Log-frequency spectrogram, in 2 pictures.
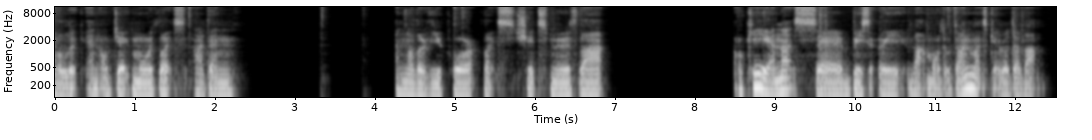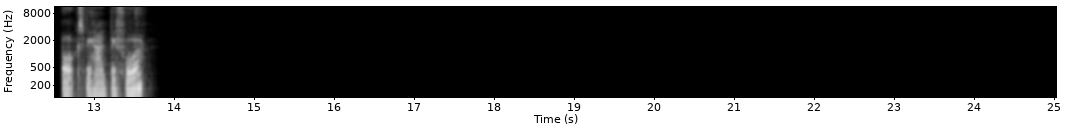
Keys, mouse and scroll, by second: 1.7 click, 3.3 click, 3.9 middle click, 4.5-5.0 scroll down 1, 5.1 right click, 6.3-7.4 scroll down 3, 6.6 middle click, 8.2-8.6 scroll down 2, 8.6 middle click, 11.2 click, 12.1 Delete, 12.9 middle click.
